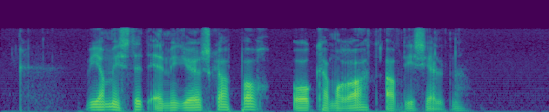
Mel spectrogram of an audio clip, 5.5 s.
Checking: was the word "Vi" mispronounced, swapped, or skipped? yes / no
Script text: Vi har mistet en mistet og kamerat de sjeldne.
no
